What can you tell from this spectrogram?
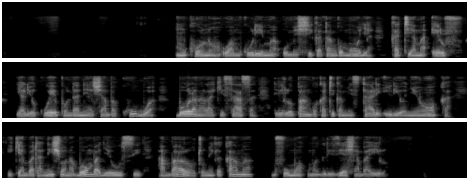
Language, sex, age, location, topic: Swahili, male, 18-24, Dar es Salaam, agriculture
